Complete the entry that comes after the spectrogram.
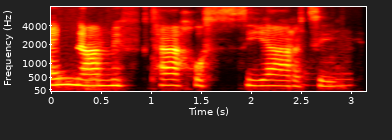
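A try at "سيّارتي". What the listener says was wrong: It still sounds like you're saying siyarati and not sayyarati.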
